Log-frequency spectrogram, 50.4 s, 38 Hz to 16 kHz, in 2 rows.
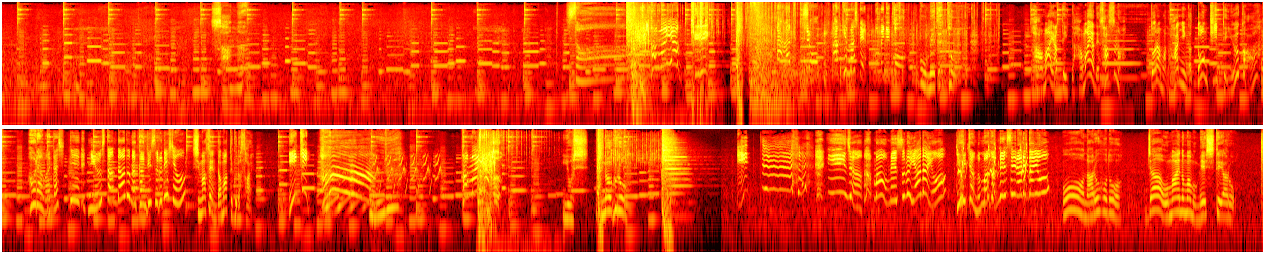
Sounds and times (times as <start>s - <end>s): Music: 0.0s - 39.7s
Speech: 20.6s - 25.2s, 25.8s - 30.2s.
